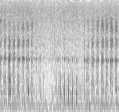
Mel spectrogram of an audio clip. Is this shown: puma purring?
yes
